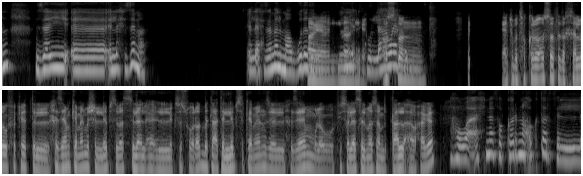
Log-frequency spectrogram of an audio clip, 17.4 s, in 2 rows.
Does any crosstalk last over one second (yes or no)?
yes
